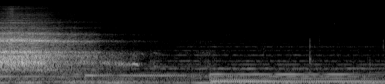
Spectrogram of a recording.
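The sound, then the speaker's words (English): A long, loud exhale at the end of a deep breath in a guided breathing meditation: a strong breathy rush that starts loud and tapers off over about a second and a half into near quiet. “Biggest breath in of the day. Fill up every nook and cranny. Longest, loudest exhale.”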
